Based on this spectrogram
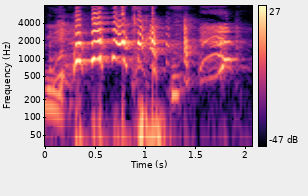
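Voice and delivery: high, loud shrieking laugh; loud burst of laughter. Real, not acted. Co-host hearing an absurd fanfic twist, shrieking laugh. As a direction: explode into a shout of laughter.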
